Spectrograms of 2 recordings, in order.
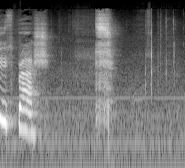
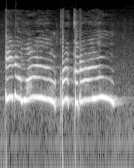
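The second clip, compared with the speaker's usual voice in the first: high squeaky puppet voice, higher; 13 semitones higher than usual. Pretend. Goldie the puppet says goodbye to the teacher, high voice. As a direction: chirp the goodbye like a little puppet.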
